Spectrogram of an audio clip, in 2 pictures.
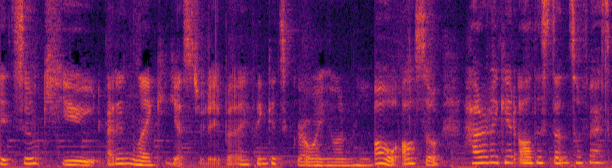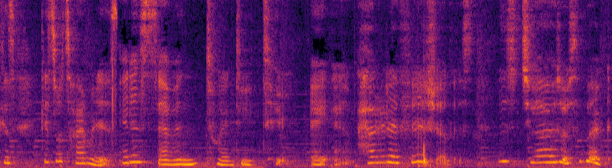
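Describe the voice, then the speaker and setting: Amid noticeable background noise, a woman with a high pitch talks at a fairly quick pace with very wide pitch swings. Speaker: crochet vlogger. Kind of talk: casual vlog talk. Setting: at home, windows open. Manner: rambling, chatty.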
